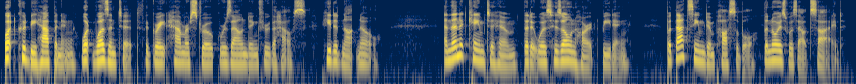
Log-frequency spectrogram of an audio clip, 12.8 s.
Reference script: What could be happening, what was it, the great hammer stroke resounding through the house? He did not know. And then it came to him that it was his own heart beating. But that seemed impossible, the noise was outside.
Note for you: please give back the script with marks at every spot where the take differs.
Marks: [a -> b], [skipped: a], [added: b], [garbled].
What could be happening, what [was -> wasn't] it, the great hammer stroke resounding through the house? He did not know. And then it came to him that it was his own heart beating. But that seemed impossible, the noise was outside.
